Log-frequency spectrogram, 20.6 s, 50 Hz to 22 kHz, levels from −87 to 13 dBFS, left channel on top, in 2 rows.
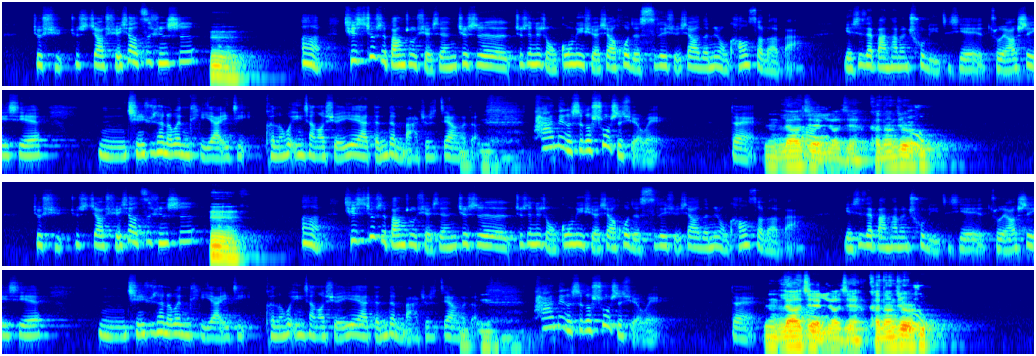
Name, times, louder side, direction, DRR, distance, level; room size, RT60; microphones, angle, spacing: voice 1, 0.3-1.9 3.0-8.0 8.4-10.7 11.3-16.9 17.6-17.9 18.3-18.6 19.4-19.6, left 2 dB, 15° left, 0.3 m, -37 dB
voice 2, 2.1-2.4 15.1-15.2 17.9-19.6, right 6 dB, 70° right, 0.4 m, -21 dB
10.5 x 9.2 x 5.5 m
head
